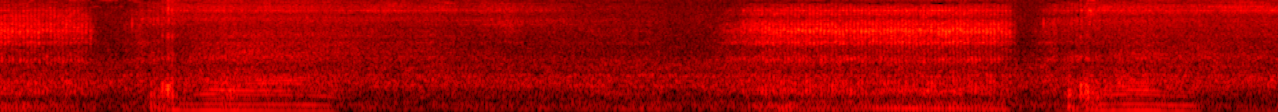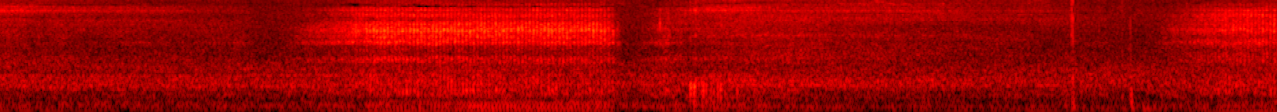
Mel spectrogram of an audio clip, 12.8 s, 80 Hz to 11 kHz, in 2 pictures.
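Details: Friend sleeping heavily, very tired: loud rattling snores on breaths in alternating with softer hissing breaths out, about 14 breaths a minute.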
